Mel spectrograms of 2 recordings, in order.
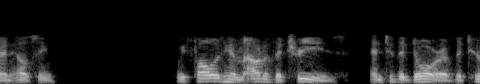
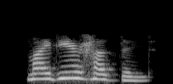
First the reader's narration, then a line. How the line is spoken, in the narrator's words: she said in a sweet voice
